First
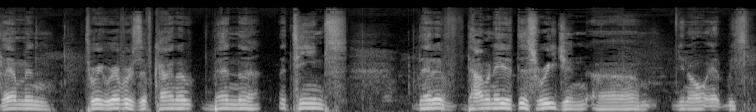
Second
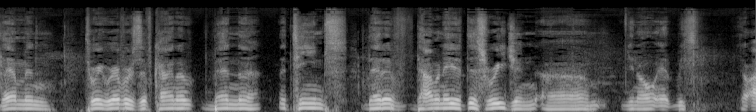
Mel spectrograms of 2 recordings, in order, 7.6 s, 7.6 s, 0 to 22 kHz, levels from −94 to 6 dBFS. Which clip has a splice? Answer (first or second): second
